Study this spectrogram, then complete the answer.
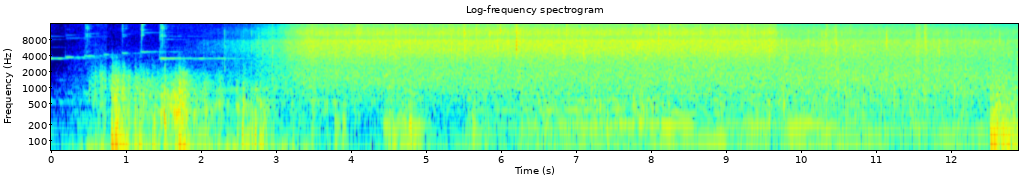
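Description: Steady rain pours down while rolling thunder rumbles heavily in the first couple of seconds, then the downpour continues as an even, close hiss with no voices.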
